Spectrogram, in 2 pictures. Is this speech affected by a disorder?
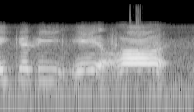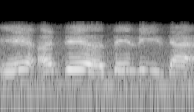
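Yes: cerebral palsy; physical disability affecting speech and motor skills; affects speech, talks differently.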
